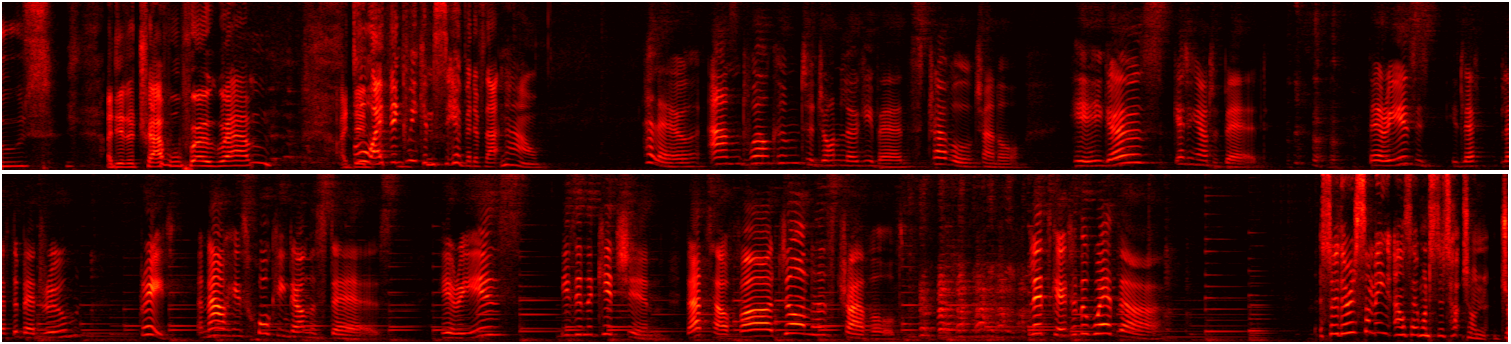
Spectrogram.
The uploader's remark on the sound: Improvised in front of a live studio audience, this show rewrites history, without a script!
